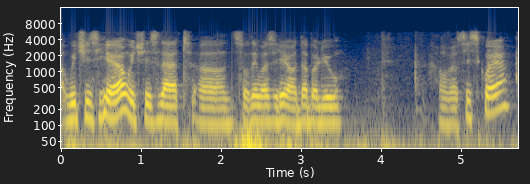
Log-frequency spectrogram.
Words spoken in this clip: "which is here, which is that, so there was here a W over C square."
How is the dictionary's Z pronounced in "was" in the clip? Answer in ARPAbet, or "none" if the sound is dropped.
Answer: Z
